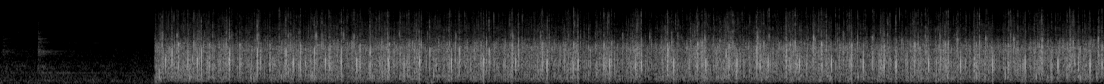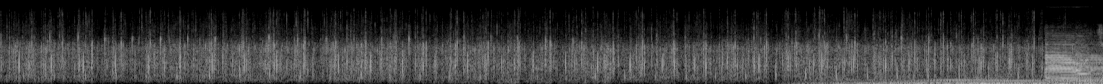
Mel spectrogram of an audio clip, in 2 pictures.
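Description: Near silence, then about a second and a half in, a large outdoor crowd breaks into sustained applause, ending a held silence of mourning. Near the end, music comes in under the clapping.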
